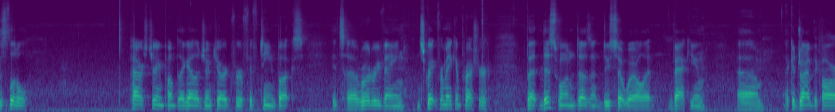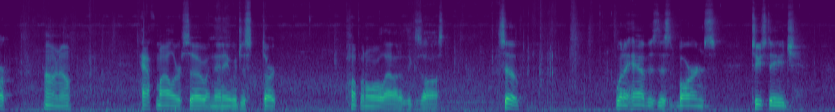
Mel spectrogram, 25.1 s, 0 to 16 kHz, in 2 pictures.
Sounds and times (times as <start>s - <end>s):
Speech: 0.0s - 0.5s, 1.8s - 13.7s, 14.6s - 16.7s, 17.7s - 19.2s, 20.0s - 20.4s, 21.7s - 24.6s.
